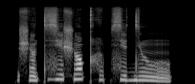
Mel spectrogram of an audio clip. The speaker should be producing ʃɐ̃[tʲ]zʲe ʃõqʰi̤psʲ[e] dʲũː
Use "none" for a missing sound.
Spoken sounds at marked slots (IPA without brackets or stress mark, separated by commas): tʲ, ɛ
